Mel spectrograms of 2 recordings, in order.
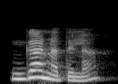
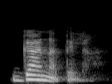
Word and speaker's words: gánatela: con la palabra gánatela gánatela se acentúa en la sílaba anterior a la antepenúltima sílaba gánatela algunos ejemplos de palabras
